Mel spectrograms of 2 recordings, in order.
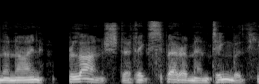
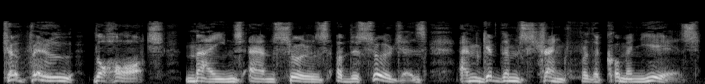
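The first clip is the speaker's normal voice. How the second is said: slow, high, self-important drawl; pompous cook voice; 5 semitones higher than usual. Retold or imitated. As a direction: puff it up like a pompous chef. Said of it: "took on an air of self-importance".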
